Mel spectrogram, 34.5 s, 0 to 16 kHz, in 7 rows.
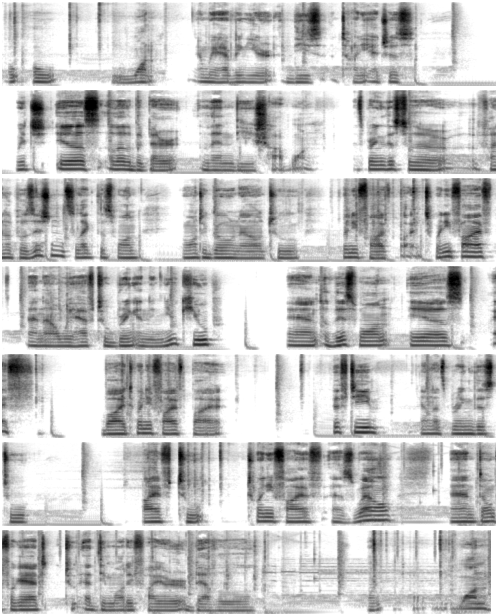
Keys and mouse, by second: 0.0 KP_0, 2.0-8.4 ctrl+middle drag, 3.2-3.6 drag, 8.4 click, 11.2 click, 12.5-14.8 drag, 14.8 shift+middle click, 14.9-15.3 drag, 15.3 shift+a, 19.6-22.4 drag, 25.1-27.8 drag, 27.8-29.6 middle drag, 29.6 click, 31.4-33.4 drag, 33.4 KP_0.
